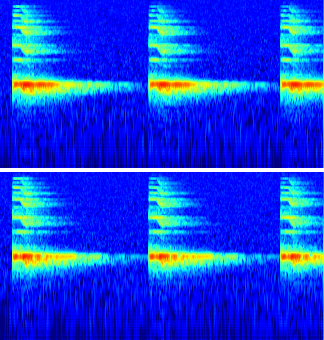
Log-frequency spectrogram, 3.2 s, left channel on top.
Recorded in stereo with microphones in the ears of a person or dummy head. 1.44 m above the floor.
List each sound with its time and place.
0.1 s a doorbell: 5° right (ahead or behind), 0.5 m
